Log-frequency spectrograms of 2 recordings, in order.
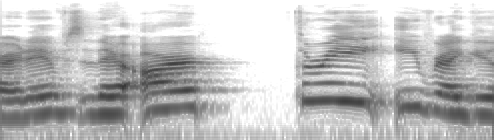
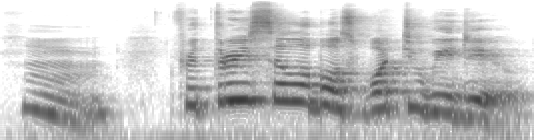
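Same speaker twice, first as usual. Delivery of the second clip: normal talking voice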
